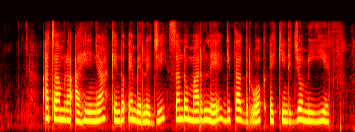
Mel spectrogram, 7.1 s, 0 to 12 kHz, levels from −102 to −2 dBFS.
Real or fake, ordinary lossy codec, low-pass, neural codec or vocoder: fake; none; 7.2 kHz; codec, 16 kHz, 4.8 kbps, FACodec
